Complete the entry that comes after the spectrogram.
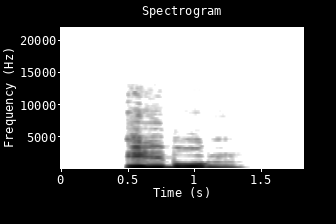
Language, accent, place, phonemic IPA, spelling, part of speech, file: German, Germany, Berlin, /ˈɛlˌboːɡn̩/, Ellbogen, noun, De-Ellbogen.ogg
- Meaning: elbow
